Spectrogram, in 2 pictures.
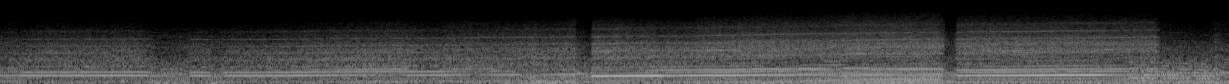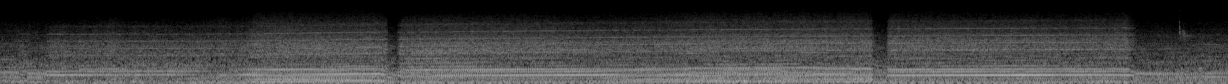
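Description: A V8 Supercar engine drones loudly and steadily at Road America in a racing video game, the pitch rising through the gears with brief dips at each shift and corner, no voices.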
